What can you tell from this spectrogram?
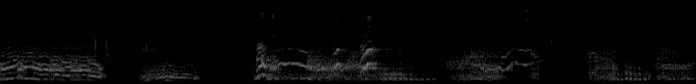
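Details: Eighteen-day-old Samoyed puppies taking their first steps, giving a run of squeaky whines and yelps in bursts about a second long, some rising and falling sharply, with brief pauses between.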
